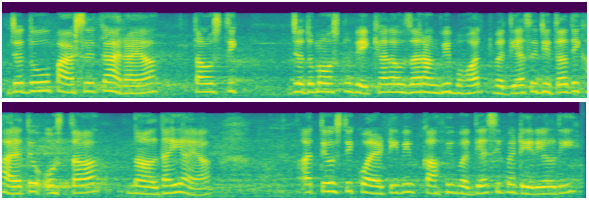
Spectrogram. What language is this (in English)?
Punjabi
